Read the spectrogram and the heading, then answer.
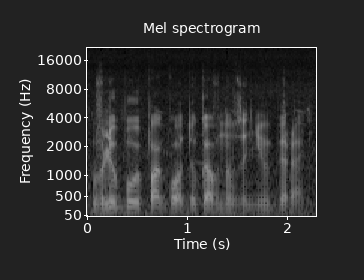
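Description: A man's voice: fairly low pitch, fairly even intonation, brisk, darkish tone, muffled recording, a little hiss or hum, lightly acted. An actor playing a bitter, aggrieved man who hates dogs, grumbling conversationally in a naturalistic stage play.

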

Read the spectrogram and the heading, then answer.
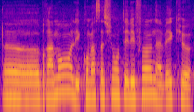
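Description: A woman's voice: on the low side, steady tone, normal speed, darkish tone. A woman stage director and author, talking in a live festival interview, hesitant, with many fillers and restarts. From southern France. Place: outdoor cloister at a festival. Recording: echoey outdoor cloister, live broadcast.

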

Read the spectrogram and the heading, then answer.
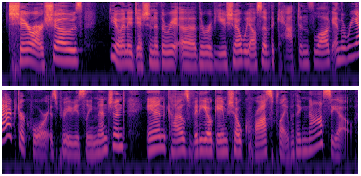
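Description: A woman with a mid-pitched voice hosts a casual podcast film discussion. She is expressive and animated in her delivery. The sound is dry and close, with no room on it. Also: smooth, no echo. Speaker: podcast host.

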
